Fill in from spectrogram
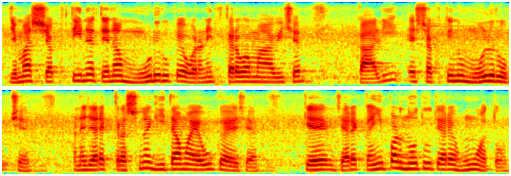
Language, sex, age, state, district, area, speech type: Gujarati, male, 30-45, Gujarat, Junagadh, urban, spontaneous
